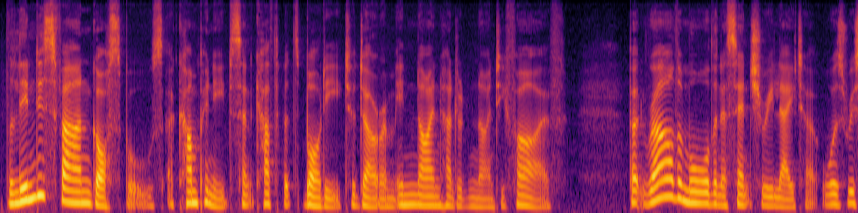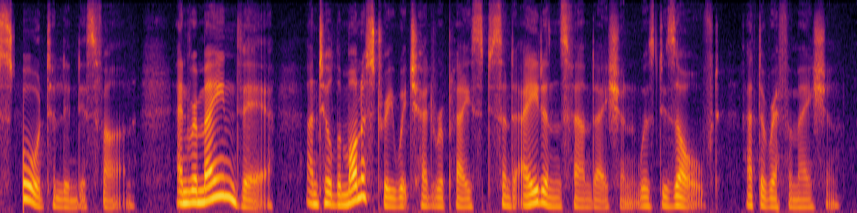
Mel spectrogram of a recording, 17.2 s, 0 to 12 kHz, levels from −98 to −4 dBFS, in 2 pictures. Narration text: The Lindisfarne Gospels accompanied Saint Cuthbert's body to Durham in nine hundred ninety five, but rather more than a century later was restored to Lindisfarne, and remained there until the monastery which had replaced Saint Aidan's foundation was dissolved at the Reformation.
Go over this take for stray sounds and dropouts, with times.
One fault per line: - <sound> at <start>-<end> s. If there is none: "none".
- dropout at 8.7-8.8 s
